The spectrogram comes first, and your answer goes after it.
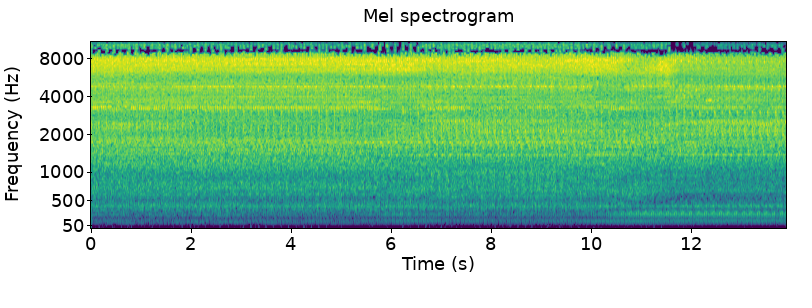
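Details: VW Mk5 GTI petrol engine at idle with a fast, uneven light knock about three per second riding over it; source of the knocking not pinned down.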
